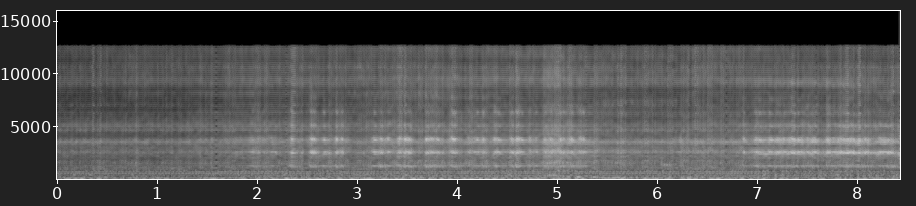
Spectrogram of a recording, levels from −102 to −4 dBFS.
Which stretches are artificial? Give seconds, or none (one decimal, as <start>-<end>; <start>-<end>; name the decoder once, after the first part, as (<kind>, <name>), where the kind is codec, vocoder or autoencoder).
0.0-8.4 (vocoder, Vocos)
